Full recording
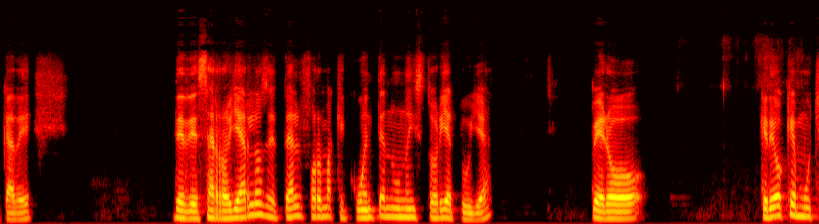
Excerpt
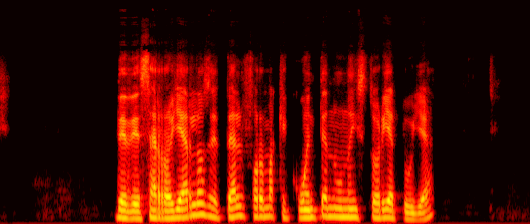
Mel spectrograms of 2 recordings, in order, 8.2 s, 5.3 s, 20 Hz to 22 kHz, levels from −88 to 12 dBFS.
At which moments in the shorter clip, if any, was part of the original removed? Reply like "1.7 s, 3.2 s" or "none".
none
